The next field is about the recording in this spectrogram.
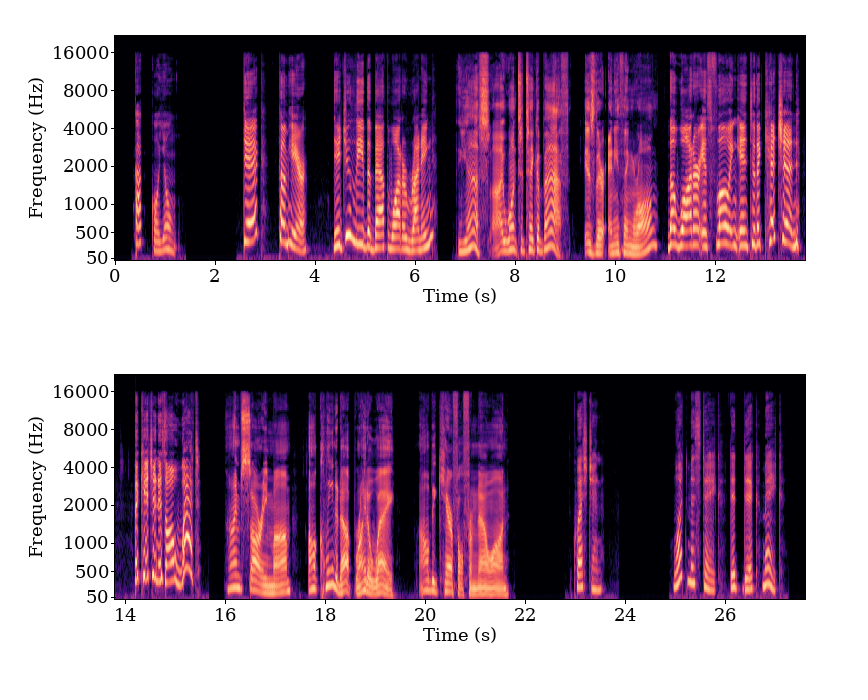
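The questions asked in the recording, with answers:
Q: What mistake did Dick make?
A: He left the bath water running and the kitchen got wet.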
